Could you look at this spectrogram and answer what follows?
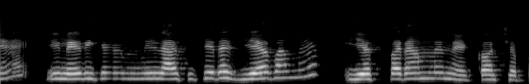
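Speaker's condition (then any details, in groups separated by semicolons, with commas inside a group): Cerebral palsy; articulation affected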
